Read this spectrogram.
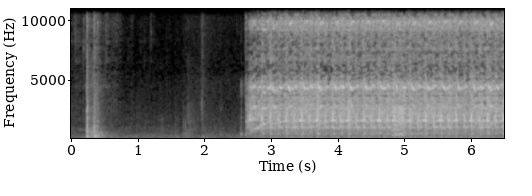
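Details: Lexmoto Diablo 125cc moped bought for parts, fully charged battery: starter cranks fast and even, about two turns a second, never fires, no compression thump, "close to firing up"; oil found.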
